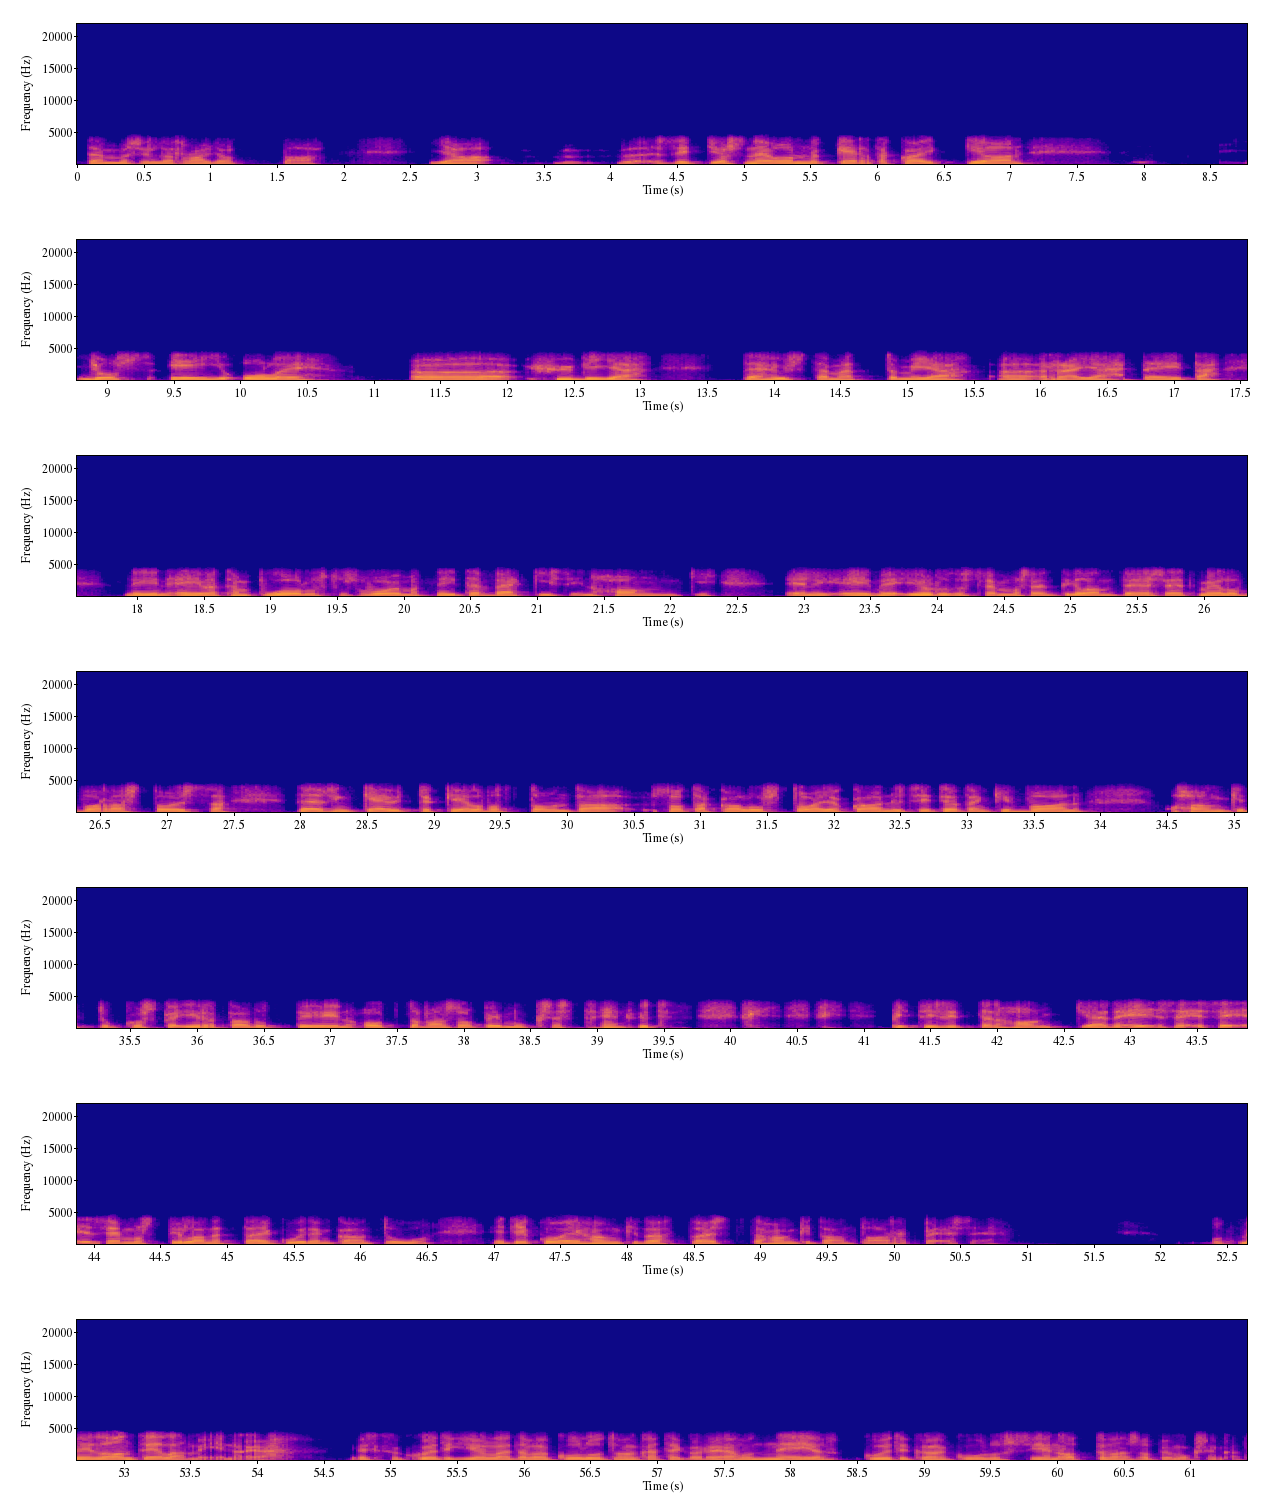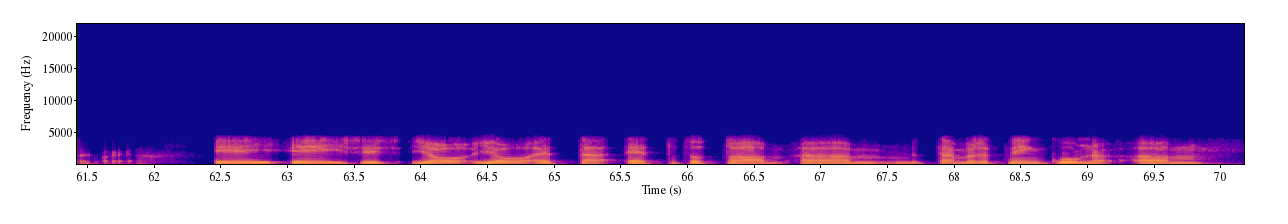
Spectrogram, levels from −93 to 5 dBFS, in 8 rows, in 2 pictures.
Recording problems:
garbled, watery; badly; nothing above 4 kHz
wrong speed, natural pitch; too slow; 0.6 times normal speed

